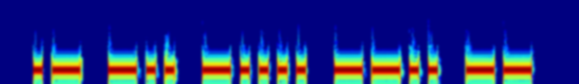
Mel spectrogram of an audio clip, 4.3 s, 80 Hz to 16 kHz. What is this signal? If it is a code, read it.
Morse code, heard as a keyed tone, about 17 wpm, 700 Hz. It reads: AD6ZM
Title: USA Callsign DE Callsign - 5 Characters - 17wpm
